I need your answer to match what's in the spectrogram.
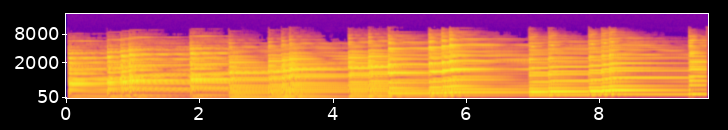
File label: percussion midi files congas 100 congas bend; Stylus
